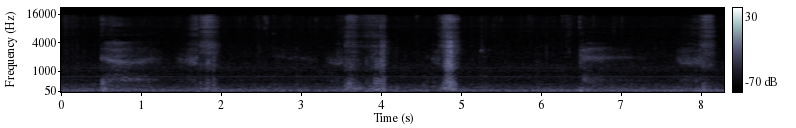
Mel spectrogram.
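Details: Person with a tickly cold, getting sneezier; a series of about six sharp, breathy sneezes over a steady low hum; repeated sneezing.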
